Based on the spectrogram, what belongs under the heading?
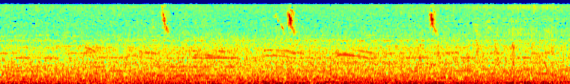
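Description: Faint bird calls over steady low background noise: a few quick high chirps about two seconds apart and soft, arching whistles.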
